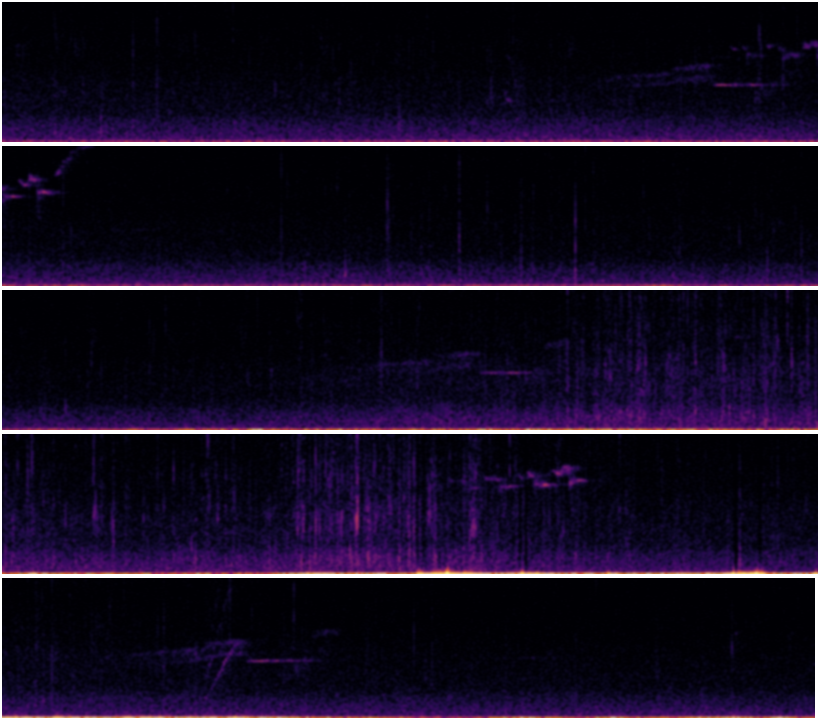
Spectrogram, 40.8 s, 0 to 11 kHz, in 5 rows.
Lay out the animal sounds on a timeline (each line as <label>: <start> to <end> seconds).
Black-throated Green Warbler (Setophaga virens): 6.0 to 7.9 seconds
Blackburnian Warbler (Setophaga fusca): 7.2 to 9.0 seconds
Black-throated Green Warbler (Setophaga virens): 19.9 to 22.0 seconds
Blackburnian Warbler (Setophaga fusca): 28.7 to 30.4 seconds
Black-throated Green Warbler (Setophaga virens): 33.7 to 36.0 seconds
